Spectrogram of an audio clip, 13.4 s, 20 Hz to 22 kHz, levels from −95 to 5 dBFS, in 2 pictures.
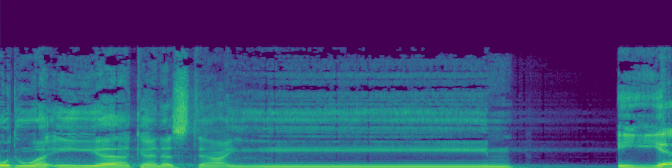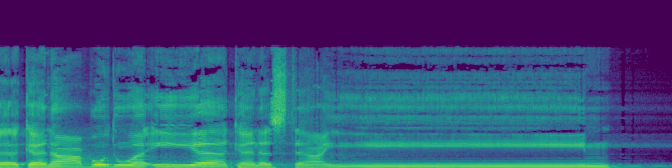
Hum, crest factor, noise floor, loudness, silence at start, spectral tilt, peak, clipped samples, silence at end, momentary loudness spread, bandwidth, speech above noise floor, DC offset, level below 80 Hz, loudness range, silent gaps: none; 16 dB; -51 dBFS; -18 LUFS; 0 s; -4 dB/octave; -2 dBFS; under 0.1%; 0.15 s; 7 LU; 16 kHz; 33 dB; under 0.1%; -48 dBFS; 6 LU; none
